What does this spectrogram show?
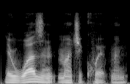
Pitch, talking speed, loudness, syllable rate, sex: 95 Hz, 185 wpm, -16 LUFS, 5.5 syllables/s, male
